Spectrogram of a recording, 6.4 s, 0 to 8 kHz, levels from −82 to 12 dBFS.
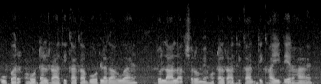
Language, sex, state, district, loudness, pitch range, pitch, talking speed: Hindi, male, Uttar Pradesh, Lalitpur, -18 LUFS, 115-120 Hz, 120 Hz, 165 wpm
